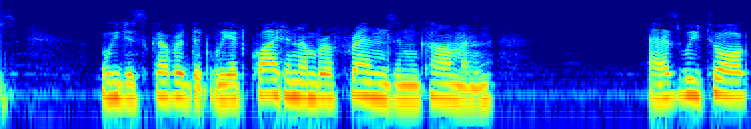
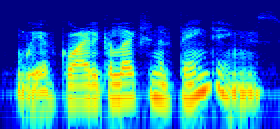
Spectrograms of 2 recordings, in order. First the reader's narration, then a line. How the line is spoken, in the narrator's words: he said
